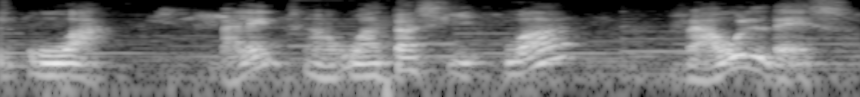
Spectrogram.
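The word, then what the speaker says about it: は: ver dentro un rato también es el wa. Vale, se llama Watashiwa Raúdes, watasiwa senseides. Ese wa en japonés se escribe con la el giriragana ja y no.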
